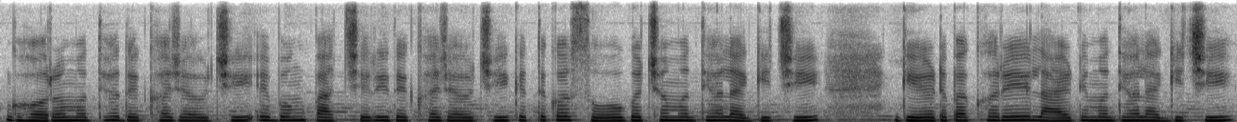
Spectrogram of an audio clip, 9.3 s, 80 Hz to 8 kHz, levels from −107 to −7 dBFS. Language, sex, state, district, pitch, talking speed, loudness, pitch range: Odia, female, Odisha, Malkangiri, 215 Hz, 115 wpm, -14 LUFS, 205-220 Hz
